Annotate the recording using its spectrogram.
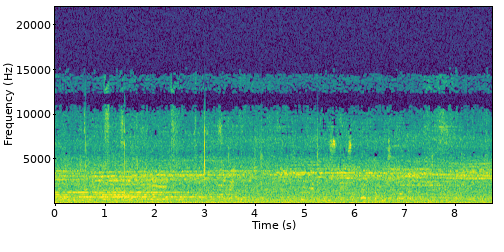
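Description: Outdoor crowd ambience: indistinct distant voices over a steady low rumble. A faint held melody fades out about three seconds in.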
